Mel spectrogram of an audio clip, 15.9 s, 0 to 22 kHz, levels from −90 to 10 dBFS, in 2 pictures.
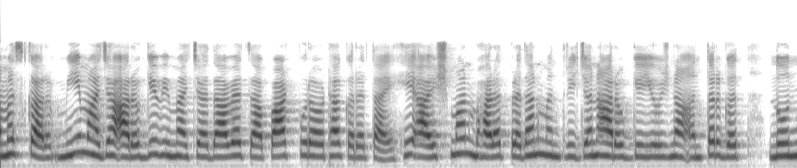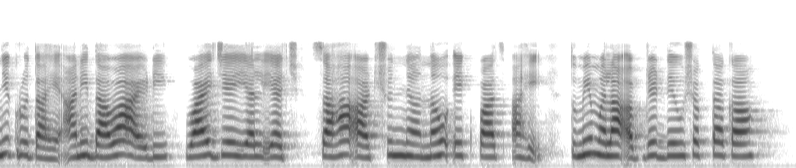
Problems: none marked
